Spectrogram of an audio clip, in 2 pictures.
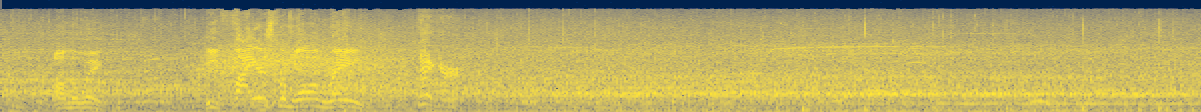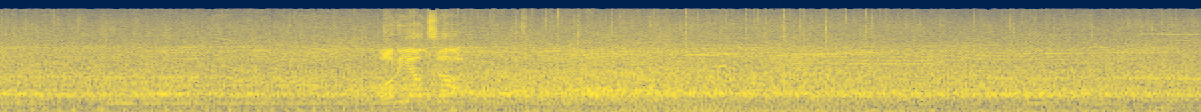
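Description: A large crowd murmurs and roars steadily in an echoing arena.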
